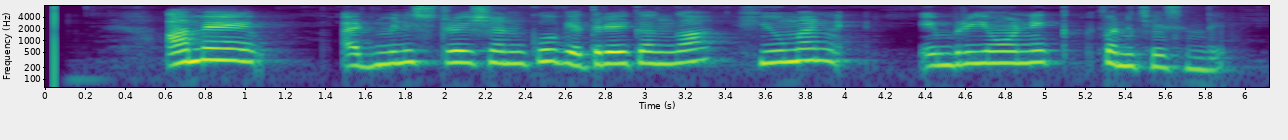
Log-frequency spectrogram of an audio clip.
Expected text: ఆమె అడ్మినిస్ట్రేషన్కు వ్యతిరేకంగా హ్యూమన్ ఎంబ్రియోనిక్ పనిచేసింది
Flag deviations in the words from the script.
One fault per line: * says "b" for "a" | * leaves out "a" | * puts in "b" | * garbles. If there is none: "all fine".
all fine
